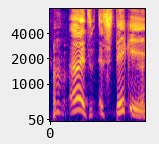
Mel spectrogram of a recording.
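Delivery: slow mock whine about stickiness; whiny voice. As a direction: whine it like a picky kid. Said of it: "just whiny".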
